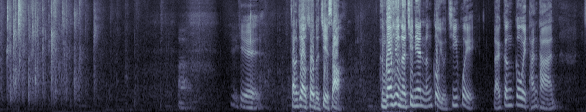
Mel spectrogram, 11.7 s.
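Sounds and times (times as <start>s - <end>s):
audience applause: 0.0s - 2.2s
speech: 4.7s - 6.9s, 7.6s - 11.7s.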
